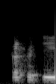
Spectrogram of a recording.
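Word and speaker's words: प्रकृति: So Prakriti is just 3 short syllables.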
